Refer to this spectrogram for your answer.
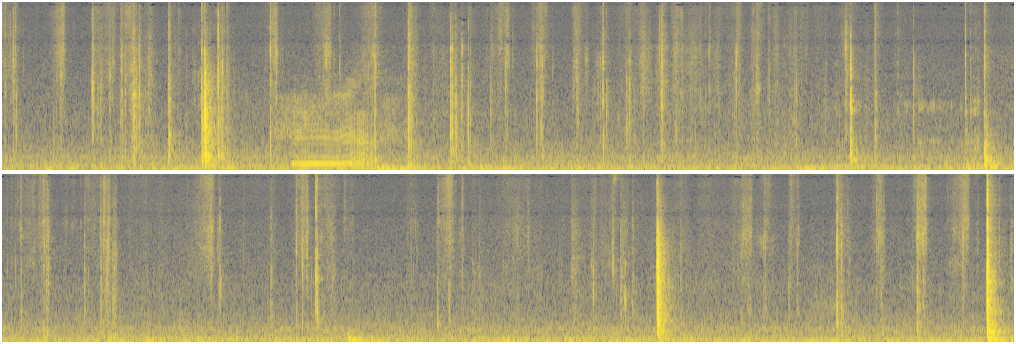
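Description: A deck of cards being shuffled, with a dense riffling burst early on and then many sharp, scattered snaps and flicks of cards throughout, with no voices.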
